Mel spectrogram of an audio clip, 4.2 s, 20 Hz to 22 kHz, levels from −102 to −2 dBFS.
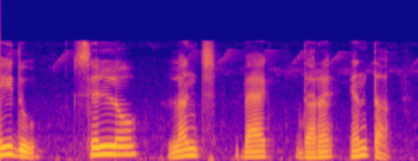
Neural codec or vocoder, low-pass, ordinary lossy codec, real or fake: none; none; none; real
